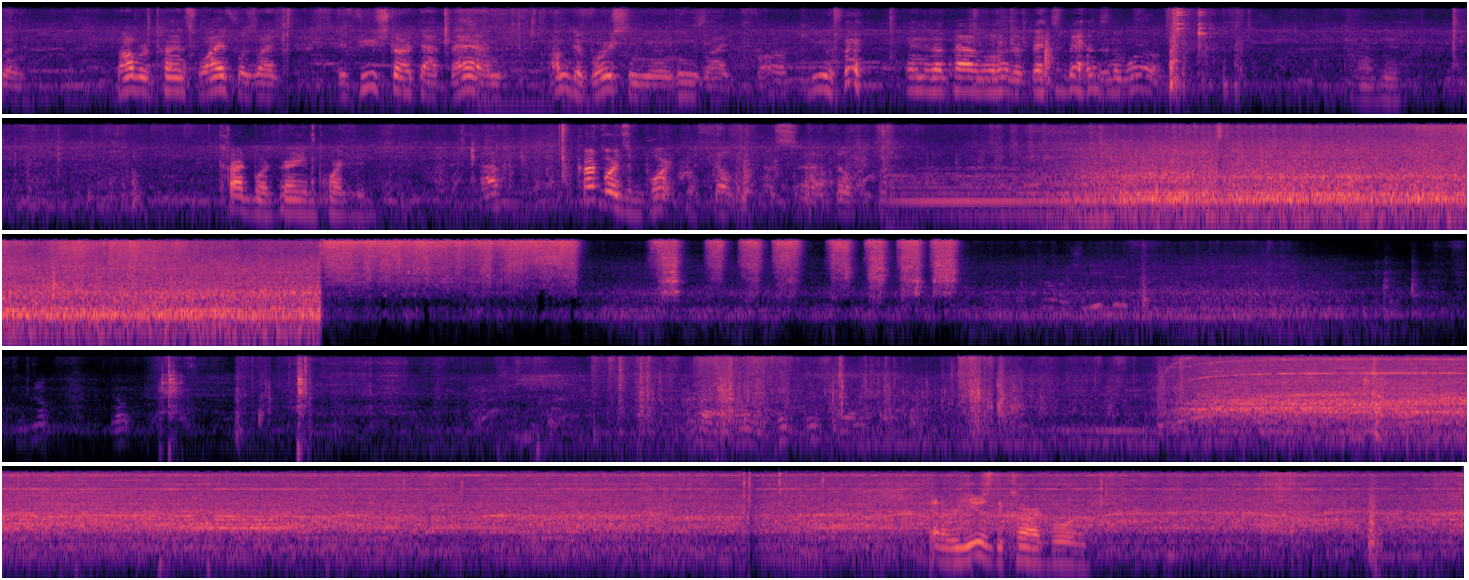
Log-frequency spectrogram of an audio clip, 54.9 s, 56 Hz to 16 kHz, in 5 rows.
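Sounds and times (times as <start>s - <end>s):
vacuum cleaner running: 15.3s - 24.6s, 26.5s - 32.7s, 41.6s - 54.9s
electric motor humming: 17.6s - 24.4s, 41.6s - 54.9s
quick rubbing strokes: 24.4s - 29.2s.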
